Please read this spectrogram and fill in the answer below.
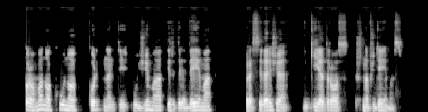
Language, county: Lithuanian, Vilnius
